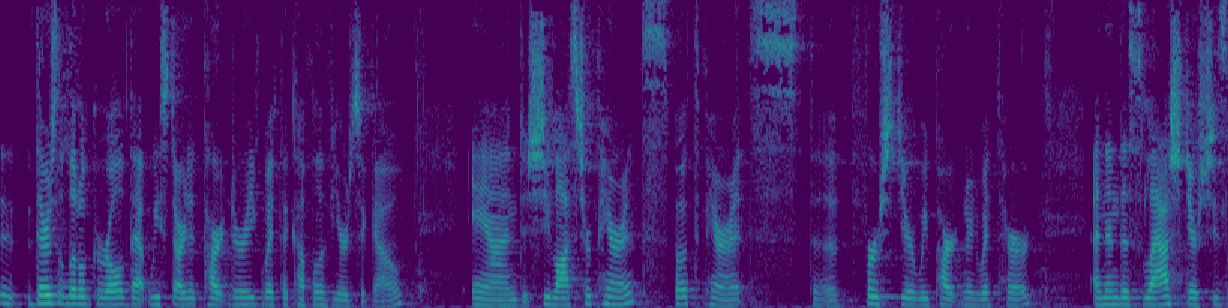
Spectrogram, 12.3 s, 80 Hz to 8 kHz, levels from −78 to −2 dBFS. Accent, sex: American, female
